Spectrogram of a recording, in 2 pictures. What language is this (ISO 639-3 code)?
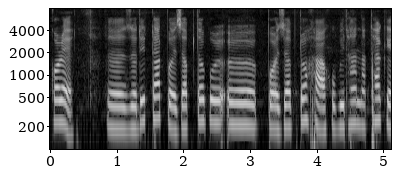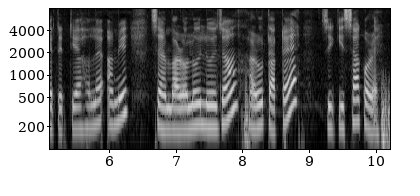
asm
